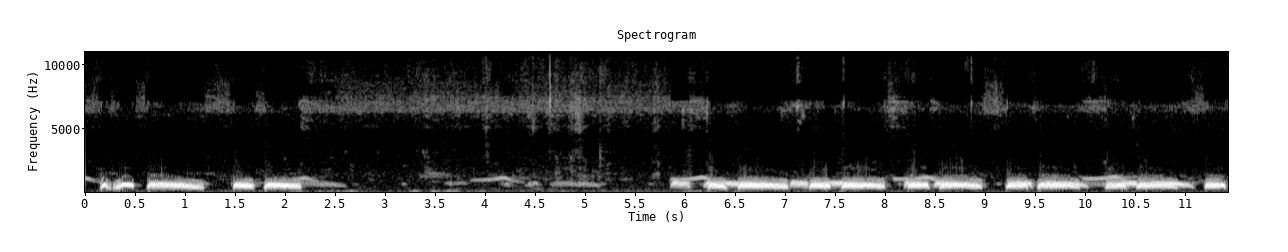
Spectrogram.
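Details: Spotted dove kept as a decoy for trapping: husky short-long cooing phrases, a pause with thin upslurred whistles, then a dense run of rapid overlapping coos, suggesting more than one dove.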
